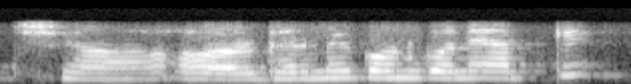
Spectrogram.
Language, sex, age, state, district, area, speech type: Hindi, female, 30-45, Rajasthan, Jaipur, urban, conversation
